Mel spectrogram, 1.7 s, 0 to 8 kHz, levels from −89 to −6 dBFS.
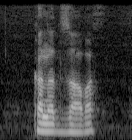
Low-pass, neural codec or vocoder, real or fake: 7.2 kHz; none; real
